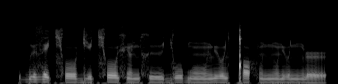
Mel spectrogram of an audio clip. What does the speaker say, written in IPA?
ɓɨz et͡ɕʰoːɡʲe t͡ɕʰoːxʲɔ̃ɲ xɨː ɟuːbũː lʲoːlʲǃɔxũɲũ ɾʲʊːɲŋə˞

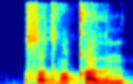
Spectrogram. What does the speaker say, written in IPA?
sˤʏdʱɔ̃qʰɯn

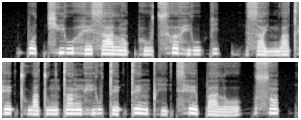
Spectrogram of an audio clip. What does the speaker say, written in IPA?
po˦t̚ t͡ɕʰju˦he˧sa˧ lɔ̃˨p̚hu˨˩t͡sʰə˥˧hju˧ ki˦k̚ | sa˨˩jn̪wa˨˩ t̪ʰe˦ʔt̪ʰwa˧t̪u˧ŋ t̪ã˧ŋhju˧t̪e˨ʔ t̪e˥˧npʰi˨ʔt͡sʰe˥˧ pa˧lo˨˦ | sɔ̃˦t̚

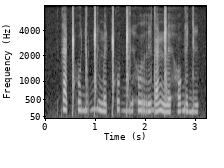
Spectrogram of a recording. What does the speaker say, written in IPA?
kæ˥˩ǁʰu˧ɟo˧ ɡ͡ǁi˥˩me˩ǁʰu˧ ɡ͡ǁi˧hu˧ ri˩˥dæ˩˥ŋ͡ǁe˩ ho˩˥ɡe˧ɟi˩

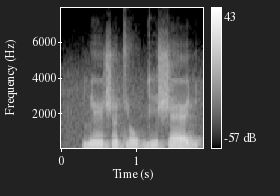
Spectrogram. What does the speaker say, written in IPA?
ʎẽ ʃə̃tʲowɡi ʃɛʎ

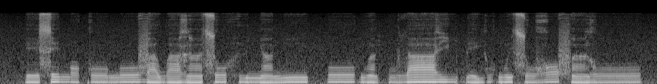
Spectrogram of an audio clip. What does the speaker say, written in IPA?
e˨ se˧ŋɔ˨koː˨ ŋoː˧va˨wa˨ɣã˨ so˧hɨ˨ ɲã˨ŋĩ˧ | oː˧ɡʷã˨k͡pu˨ laː˦ɣi˧ ɓe˨ju˦ɡʷĩ˧ so˨ɣɔ˦ fã˨ɣoː˧

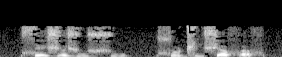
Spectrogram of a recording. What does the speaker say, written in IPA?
sɛ˧ʒʌ˦ʒu˦˨ʒ ʃu˨ | so˦ɖ͡ʐi˨ʃa˧fa˨f

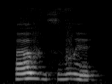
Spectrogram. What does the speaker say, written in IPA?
ɐvi̤ θə̤vɪ

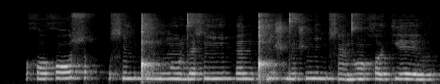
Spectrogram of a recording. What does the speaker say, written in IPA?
xɔxɔɬ | ɬĩŋǃĩnŋõ dɛɬĩ | ɛnǃʼiʃ dɛ̃ʃŋiŋ ɬɛ̃dõ χɯkʲev

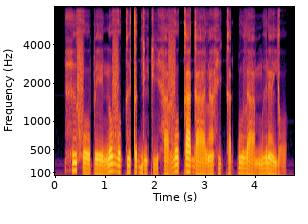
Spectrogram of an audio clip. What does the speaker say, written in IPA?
hɨ˦foː˨peː˨ no˦vo˧kɨ˧tə˧ ɡĩ˨ki˨ ha˨ vo˦ ka˦ ɡaː˨lã˧hi˧ ka˧ k͡pu˧laː˨ mɨ˦ɾɛ̃˧ jɔ˨

